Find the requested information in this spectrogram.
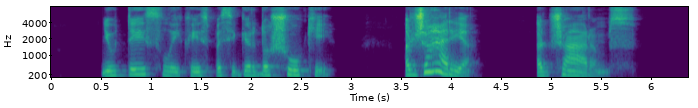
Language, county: Lithuanian, Kaunas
